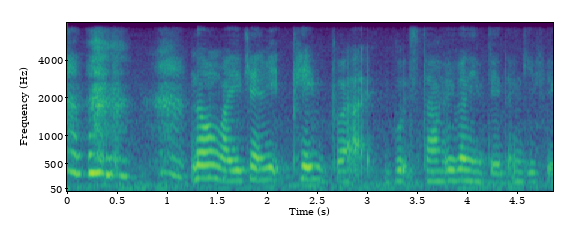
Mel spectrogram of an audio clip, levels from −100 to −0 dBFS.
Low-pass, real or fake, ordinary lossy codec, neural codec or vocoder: 7.2 kHz; fake; none; vocoder, 44.1 kHz, 128 mel bands, Pupu-Vocoder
